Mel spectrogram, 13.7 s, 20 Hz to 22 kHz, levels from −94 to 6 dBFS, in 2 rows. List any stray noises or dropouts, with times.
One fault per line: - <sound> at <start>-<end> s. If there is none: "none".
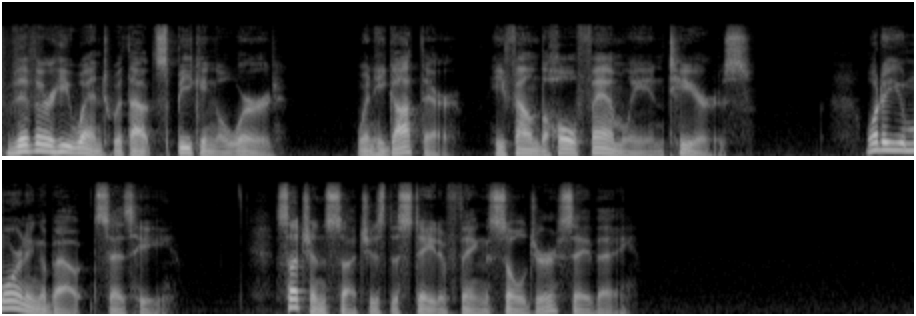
none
